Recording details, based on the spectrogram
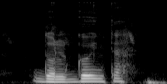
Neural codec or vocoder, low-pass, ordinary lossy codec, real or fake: none; 19.8 kHz; none; real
